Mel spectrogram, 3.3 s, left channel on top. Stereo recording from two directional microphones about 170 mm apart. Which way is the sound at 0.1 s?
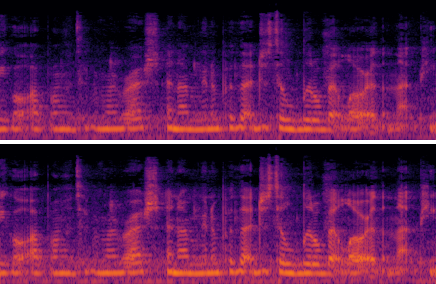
15° left (ahead or behind).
